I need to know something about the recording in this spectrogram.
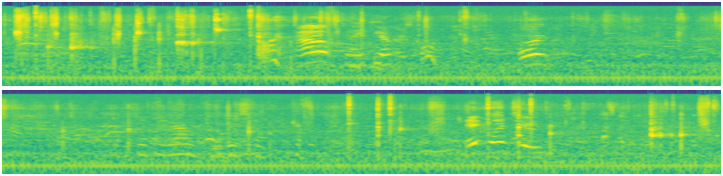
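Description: Paddles pop against a plastic ball in a quick rally.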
